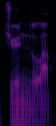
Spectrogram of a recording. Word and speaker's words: Joondalup: first time and since i've known you you've pronounced the city of joondalup correctly yeah i think it was like joondalup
